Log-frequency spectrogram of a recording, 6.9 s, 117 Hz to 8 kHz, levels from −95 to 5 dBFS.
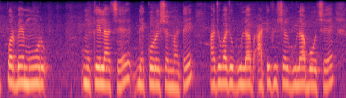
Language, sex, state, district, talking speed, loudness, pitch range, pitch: Gujarati, female, Gujarat, Valsad, 105 wpm, -15 LUFS, 205-225 Hz, 215 Hz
